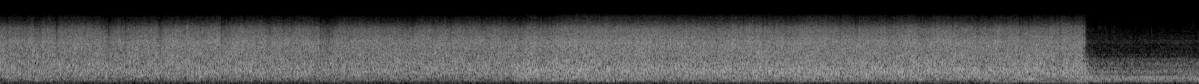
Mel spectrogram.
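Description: Loose grains pour and rattle in a steady rushing stream.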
